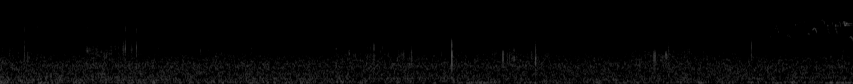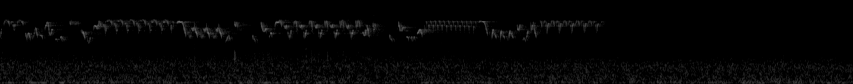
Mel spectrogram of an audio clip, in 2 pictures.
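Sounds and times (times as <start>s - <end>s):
songbird singing rapid trills: 7.5s - 14.7s.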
